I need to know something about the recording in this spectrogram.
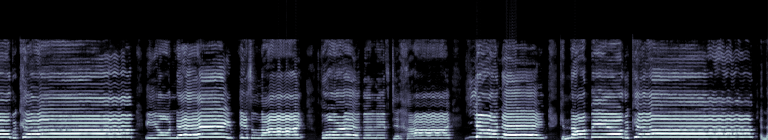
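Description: A woman singing unaccompanied in several phrases with short breaths between, holding high notes with vibrato. She is demonstrating a powerful mixed voice that blends the pharyngeal register with chest and head voice, rather than yelling in chest voice or flipping into head voice.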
